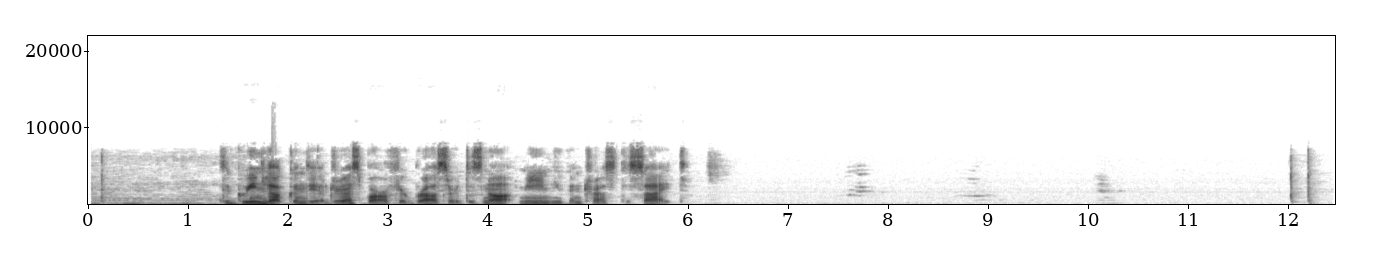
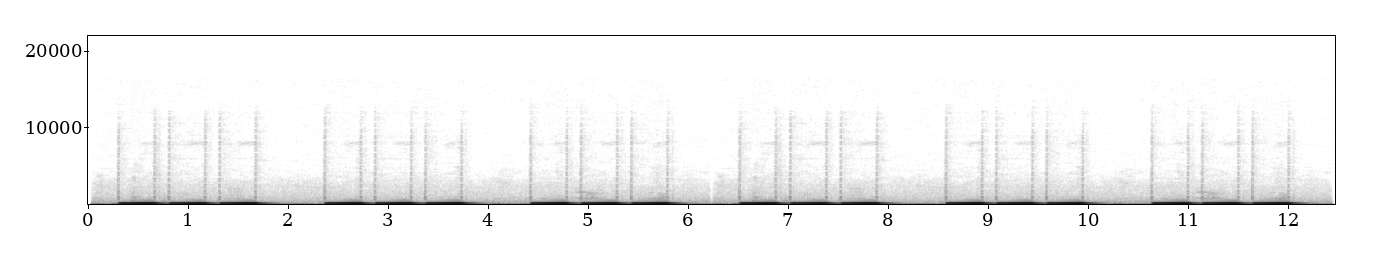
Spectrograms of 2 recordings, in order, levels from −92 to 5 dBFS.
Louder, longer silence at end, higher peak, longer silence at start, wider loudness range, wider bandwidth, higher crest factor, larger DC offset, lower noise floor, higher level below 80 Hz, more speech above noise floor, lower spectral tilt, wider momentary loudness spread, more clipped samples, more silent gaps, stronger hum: second, -21 LUFS vs -11 LUFS; about the same, 0.25 s vs 0.35 s; about the same, 0 dBFS vs -2 dBFS; second, 0.05 s vs 0.3 s; first, 9 LU vs 1 LU; first, 8.6 kHz vs 0.5 kHz; first, 26 dB vs 8 dB; neither; first, -77 dBFS vs -43 dBFS; second, -66 dBFS vs -46 dBFS; first, 54 dB vs 34 dB; second, -3.5 dB/octave vs -14 dB/octave; first, 20 LU vs 8 LU; neither; neither; neither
